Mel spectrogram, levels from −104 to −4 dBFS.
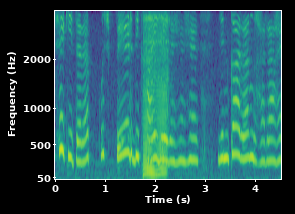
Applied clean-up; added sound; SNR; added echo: none; Tools; 3 dB; none.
